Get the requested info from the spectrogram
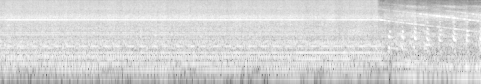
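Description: A machine running with a steady noise and a held high whine; about six seconds in the sound changes, with several whines falling in pitch.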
